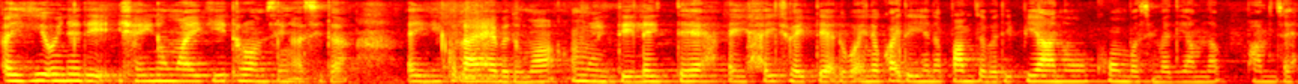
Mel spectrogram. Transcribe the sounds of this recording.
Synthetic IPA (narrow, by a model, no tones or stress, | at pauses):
ɐjɡiojnɐdiːsɐjnɔŋajɡitʰɐwɾɐmsiŋɐ̰sidɐ̰ː | jɡikʰut̚lajɦajbɐdumɐkŋujdilɐjteɐjhɐjzuhajteɐdubɐɐ̰jnɐkʰwajdɐɡiɦenɐpamd͡ʒɐbɐdipijanokʰoŋbɐsiŋmɐdijamnɐ | pamd͡ʒaj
